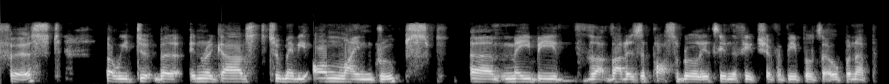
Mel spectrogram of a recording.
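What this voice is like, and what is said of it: West Welsh accent. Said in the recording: “I'm from Cardigan originally, hence the accent.”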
